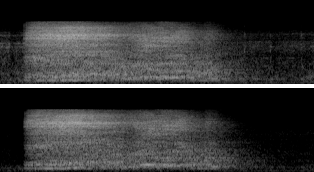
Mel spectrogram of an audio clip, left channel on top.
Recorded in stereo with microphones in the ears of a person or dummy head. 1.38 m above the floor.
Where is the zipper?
45° left (ahead or behind), 0.8 m.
